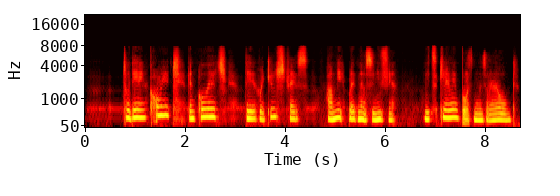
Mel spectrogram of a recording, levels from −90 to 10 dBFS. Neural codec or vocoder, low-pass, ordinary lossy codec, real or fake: codec, 16 kHz, 0.5 kbps, FreqCodec, larger model; none; none; fake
